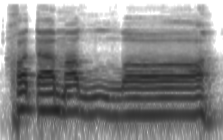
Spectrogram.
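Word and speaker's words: خَتَمَ اللَّهُ: খতামাল্লাহ।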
